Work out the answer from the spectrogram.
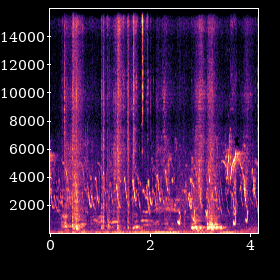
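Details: Shrill little descending cheeps from grey francolin chicks, locally irani teetar, come in clusters with some lower clucking notes and pecking clicks, over a constant low rumble.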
